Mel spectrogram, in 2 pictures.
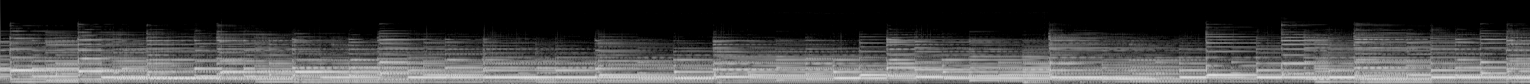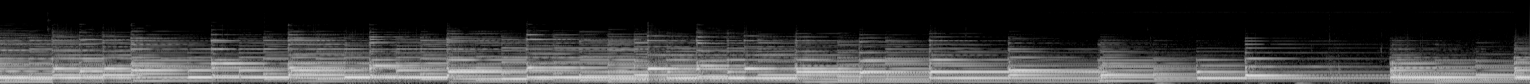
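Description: Digital piano played with both hands: a continuous flowing piece of many notes. Near the end one chord is held and fades for a couple of seconds before the playing picks up again.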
